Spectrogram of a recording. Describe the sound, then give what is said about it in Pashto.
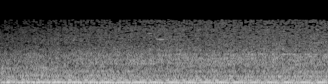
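A lorry's engine runs on the road with a steady, loud low rumble and a broad roar that holds level for the whole few seconds, with no voices. “یوه لاړۍ خو راغله، همدا لاړۍ ته به لاس ورکړم.”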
